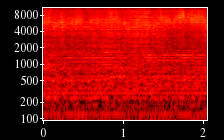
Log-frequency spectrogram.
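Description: HHO multi-tip burner rig running under a water-covered stainless plate: a faint, steady buzzing hum.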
